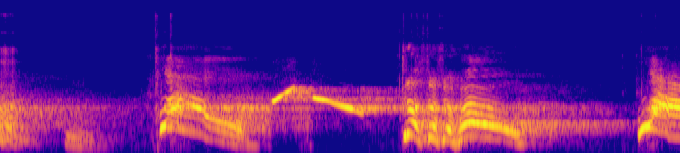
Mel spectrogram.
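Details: A clever hill myna gives loud harmonic downward-sweeping calls that sound almost like a voice, with one clear rising-falling whistle between bursts, against a steady background hum.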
